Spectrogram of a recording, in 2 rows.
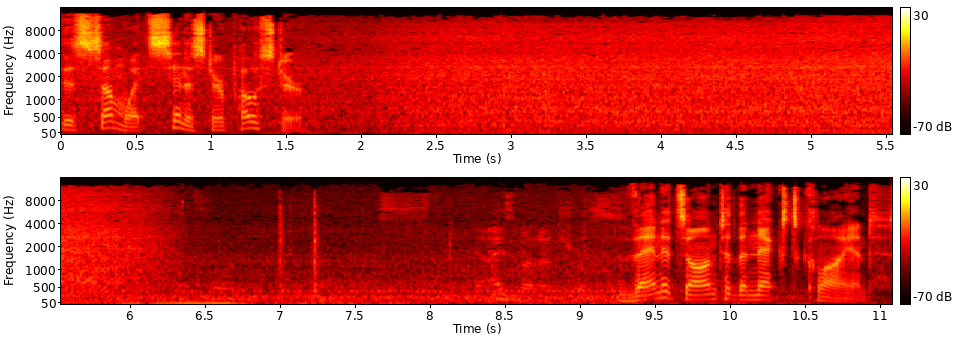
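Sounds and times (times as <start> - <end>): car road noise: 0.0 - 10.6.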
